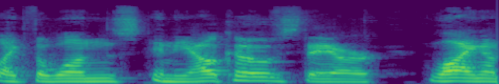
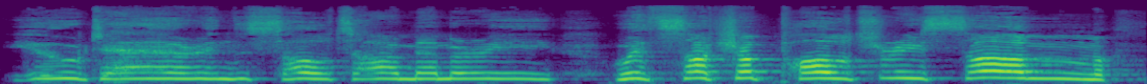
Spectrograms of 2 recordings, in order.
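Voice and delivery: very high, slow, eerie, ghostly intoning; 11 semitones higher than usual. Voicing two spectral figures rising from a tomb: spectral figure voice. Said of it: "and they say".

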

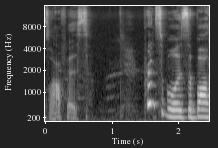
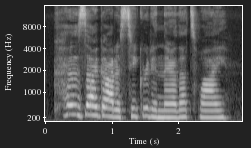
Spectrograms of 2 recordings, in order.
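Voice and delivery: ordinary delivery, nothing marked

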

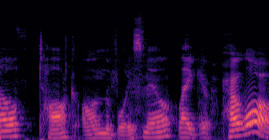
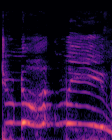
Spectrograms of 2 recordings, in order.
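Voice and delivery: put-on, shrill, very high screaming. Retelling a boss screaming at them at the shop: imitating Lala screaming. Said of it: "Remember when Lala was screaming at me?".

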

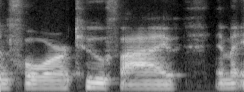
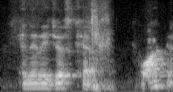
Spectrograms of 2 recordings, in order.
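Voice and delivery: ordinary talk

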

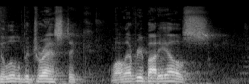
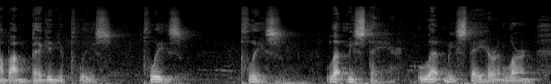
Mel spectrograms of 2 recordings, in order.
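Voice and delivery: soft, heartfelt mock begging, over and over; 5 semitones lower, 8 dB quieter than usual. Retelling a phone call to their father: retelling own pleading. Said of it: "I begged him with my entire heart".

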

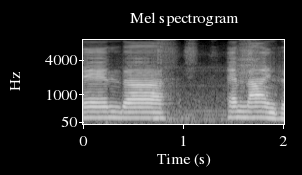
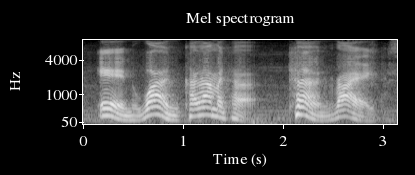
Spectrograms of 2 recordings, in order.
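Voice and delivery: car navigation announcer voice. Giving driving directions to a driver as a GPS: Mister Chow GPS voice. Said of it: "I will be on Mister Chow G P S".

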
